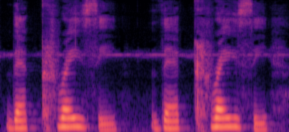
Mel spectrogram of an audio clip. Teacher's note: Мы произносим тише, спокойнее, подпрыгнули на слове crazy.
